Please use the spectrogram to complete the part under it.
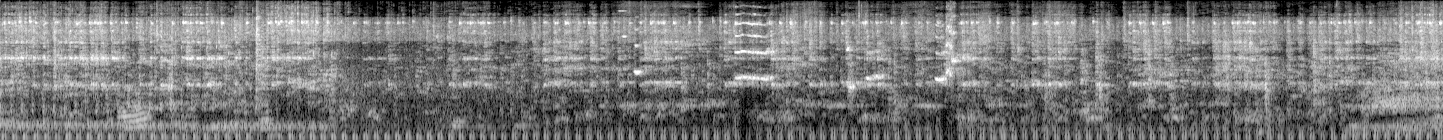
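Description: A mini tractor hauling hay for horses at home runs steadily up close, its engine chugging in an even, continuous throb from start to finish.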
